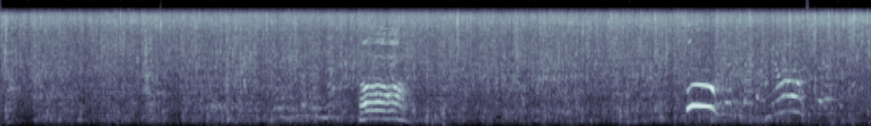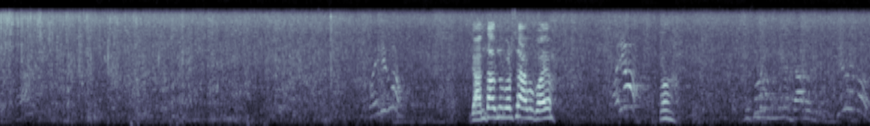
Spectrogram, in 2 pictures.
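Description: Falling water splashes and hisses steadily.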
